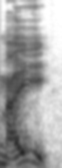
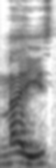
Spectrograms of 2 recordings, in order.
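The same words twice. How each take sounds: First: The word ends without an s sound. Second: The word ends with an s sound. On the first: "omiten la S o la Z" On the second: "en vez de decir maíz"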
